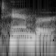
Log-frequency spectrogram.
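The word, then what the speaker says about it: timbre: than a timekeeping thing tamber does anyone know has anyone ever seen this word before it looks like Timber but it's pronounced tamber and you can uh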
